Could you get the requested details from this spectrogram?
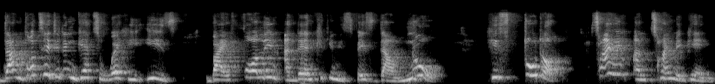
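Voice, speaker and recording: Animated and high-pitched, a woman speaks with a Nigerian accent and very wide pitch swings. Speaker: business founder and speaker. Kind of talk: talk.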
